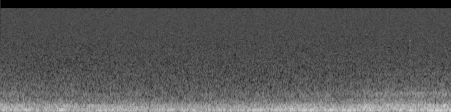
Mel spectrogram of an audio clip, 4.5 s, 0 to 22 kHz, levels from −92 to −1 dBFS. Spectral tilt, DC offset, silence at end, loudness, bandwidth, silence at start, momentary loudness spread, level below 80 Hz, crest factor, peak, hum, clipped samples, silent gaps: -6.5 dB/octave; under 0.1%; 0 s; -29 LUFS; 16 kHz; 0 s; 5 LU; -32 dBFS; 14 dB; -12 dBFS; none; under 0.1%; none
